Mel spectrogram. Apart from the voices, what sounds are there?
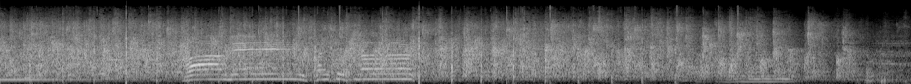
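audience applause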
